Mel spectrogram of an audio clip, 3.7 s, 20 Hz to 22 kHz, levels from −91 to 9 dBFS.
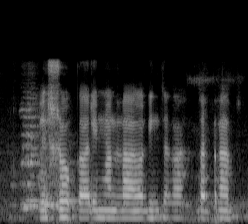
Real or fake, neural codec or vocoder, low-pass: fake; codec, 44.1 kHz, 2.6 kbps, SNAC; 7.2 kHz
